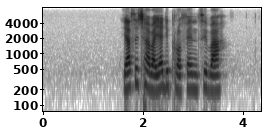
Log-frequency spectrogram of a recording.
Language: Northern Sotho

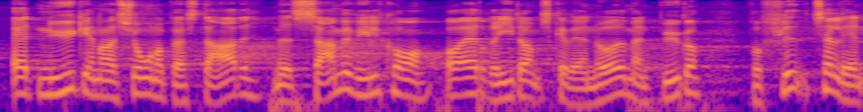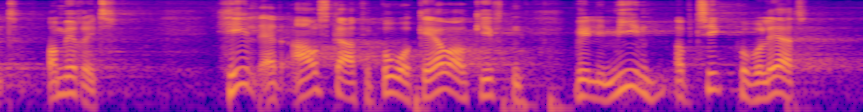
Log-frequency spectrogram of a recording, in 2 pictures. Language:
Danish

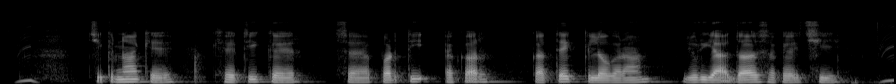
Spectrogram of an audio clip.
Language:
Maithili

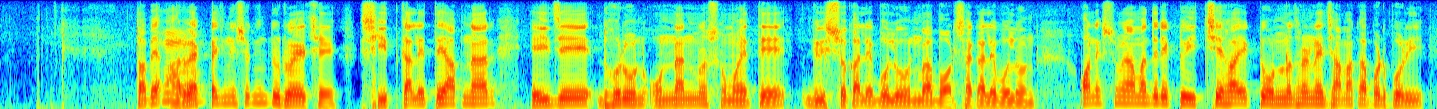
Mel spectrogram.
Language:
Bangla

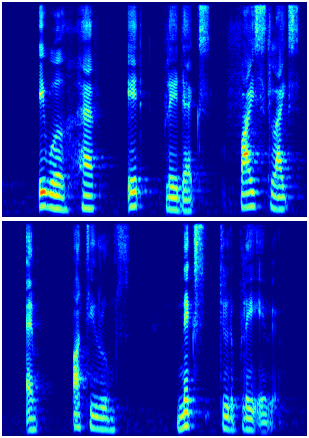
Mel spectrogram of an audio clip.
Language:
English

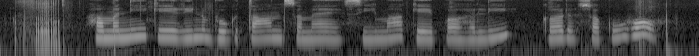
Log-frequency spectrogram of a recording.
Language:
Magahi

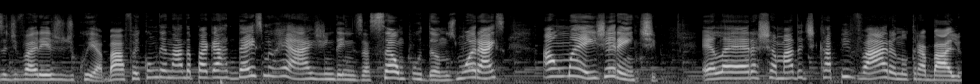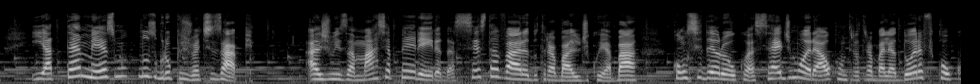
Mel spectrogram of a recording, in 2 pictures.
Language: Portuguese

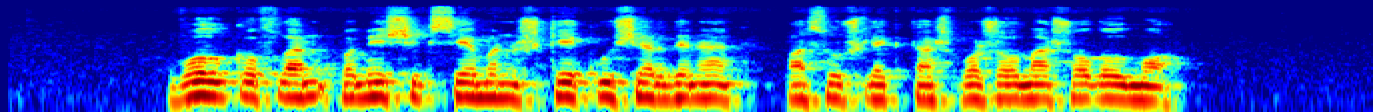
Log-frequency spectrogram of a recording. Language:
Mari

